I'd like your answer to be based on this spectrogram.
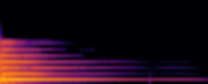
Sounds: keyboard (musical), musical instrument, piano, music

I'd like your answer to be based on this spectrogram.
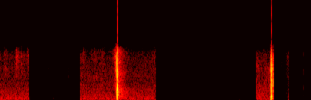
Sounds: telephone, alarm

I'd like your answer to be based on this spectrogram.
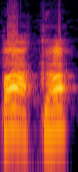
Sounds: speech, human voice, woman speaking

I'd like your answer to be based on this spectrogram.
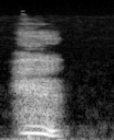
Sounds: gasp, breathing, respiratory sounds

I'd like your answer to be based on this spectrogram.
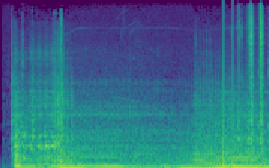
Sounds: motor vehicle (road), vehicle

